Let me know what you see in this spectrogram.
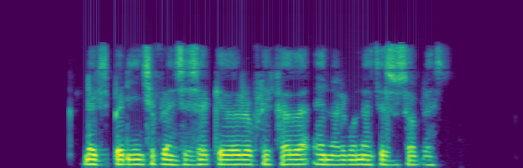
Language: Spanish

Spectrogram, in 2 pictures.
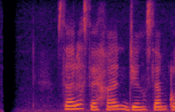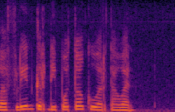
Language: Sundanese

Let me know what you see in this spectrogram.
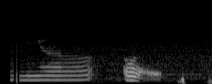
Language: Chinese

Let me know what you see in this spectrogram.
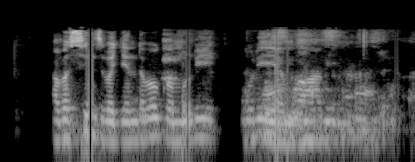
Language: Kinyarwanda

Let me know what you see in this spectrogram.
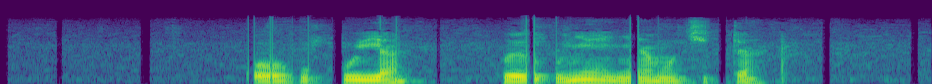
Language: Ganda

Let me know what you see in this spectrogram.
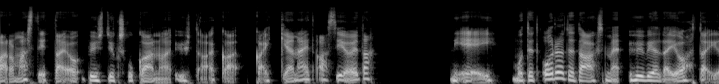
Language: Finnish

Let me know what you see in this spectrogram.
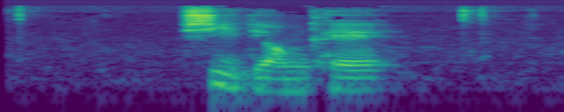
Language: Min Nan Chinese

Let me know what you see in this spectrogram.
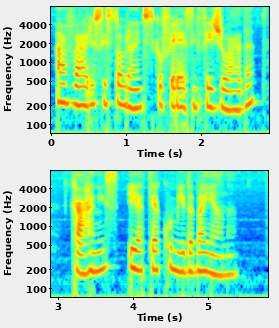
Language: Portuguese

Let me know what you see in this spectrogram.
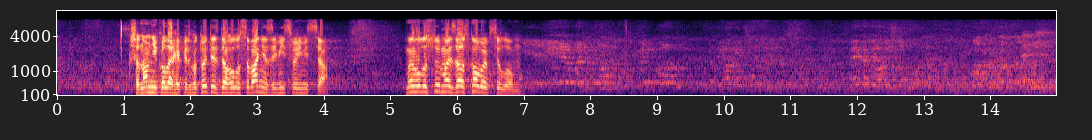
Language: Ukrainian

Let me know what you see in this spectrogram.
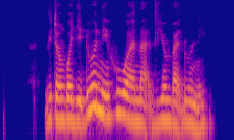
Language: Swahili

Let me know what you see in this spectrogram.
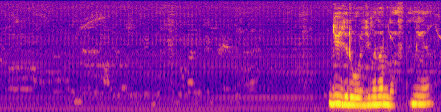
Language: Punjabi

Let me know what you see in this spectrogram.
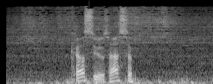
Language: Latvian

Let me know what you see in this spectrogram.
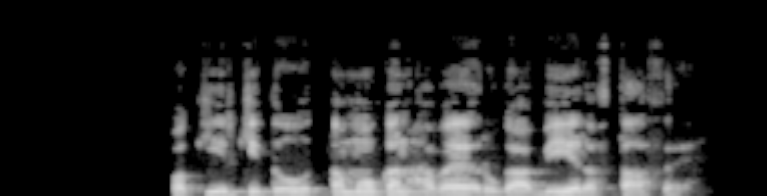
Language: Parkari Koli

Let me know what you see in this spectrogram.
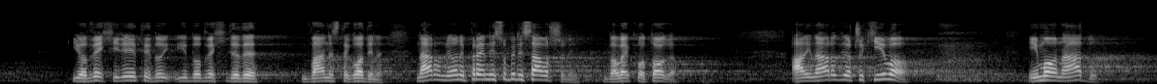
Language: Serbian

